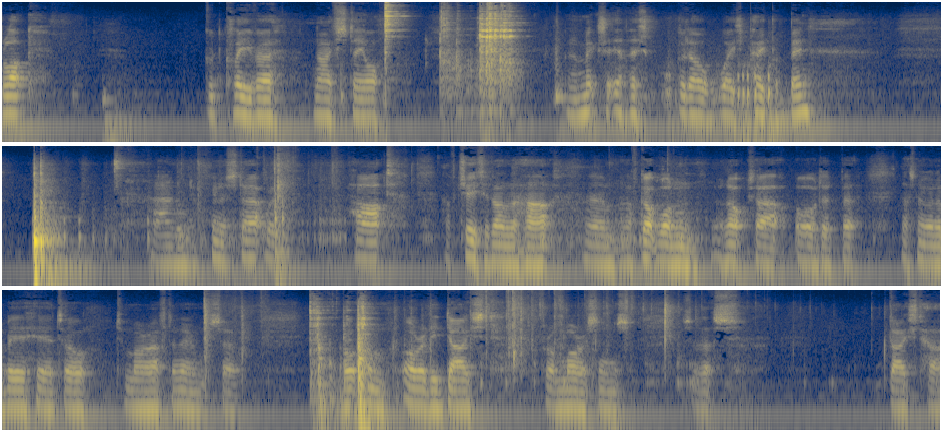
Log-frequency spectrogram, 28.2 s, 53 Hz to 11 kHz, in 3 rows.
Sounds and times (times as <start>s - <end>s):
Speech: 0.0s - 0.5s, 2.0s - 3.8s, 5.6s - 8.2s, 10.9s - 21.2s, 22.1s - 26.2s, 27.6s - 28.1s.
